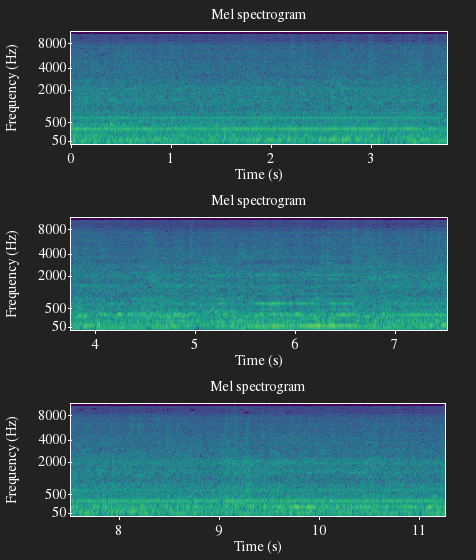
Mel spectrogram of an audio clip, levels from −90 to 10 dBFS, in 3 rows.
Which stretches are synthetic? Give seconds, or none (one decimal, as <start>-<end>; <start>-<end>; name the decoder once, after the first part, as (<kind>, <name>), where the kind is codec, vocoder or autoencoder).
3.7-7.1 (codec, SNAC)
